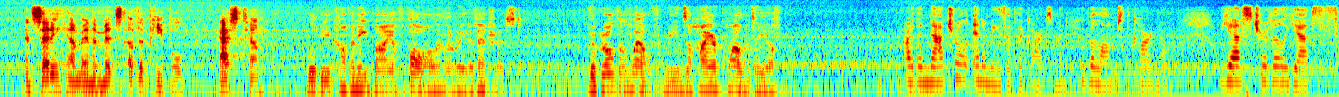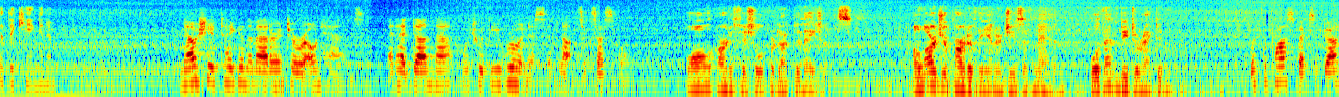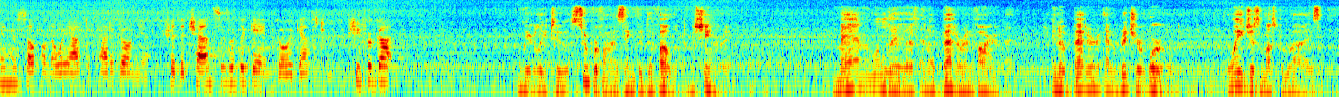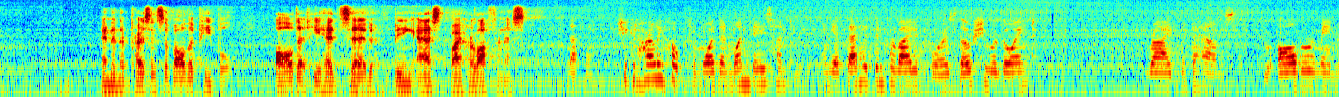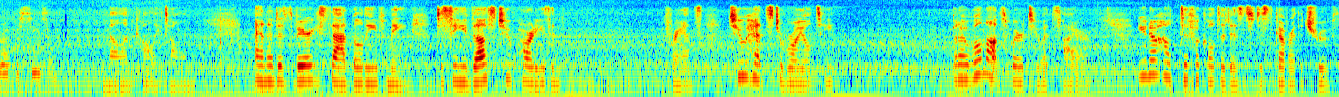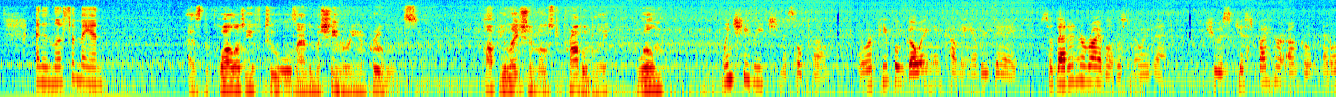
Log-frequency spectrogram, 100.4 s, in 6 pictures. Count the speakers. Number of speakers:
four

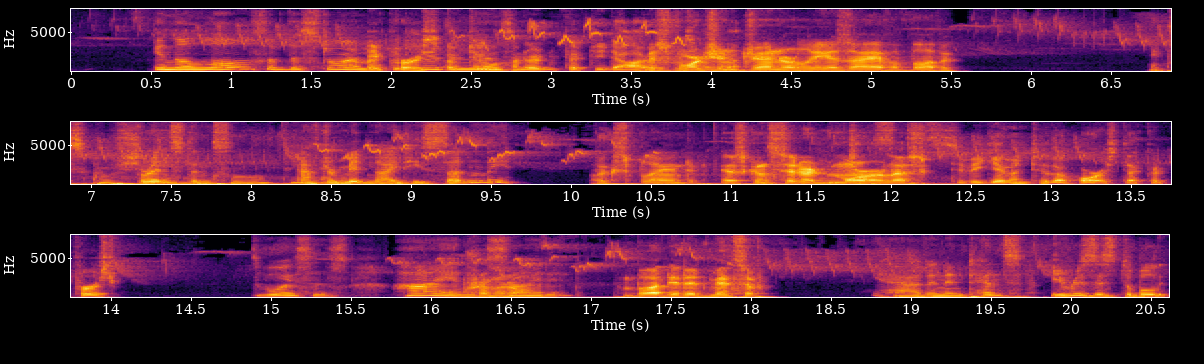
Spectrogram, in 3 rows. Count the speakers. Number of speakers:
five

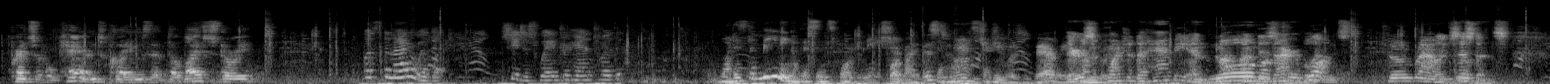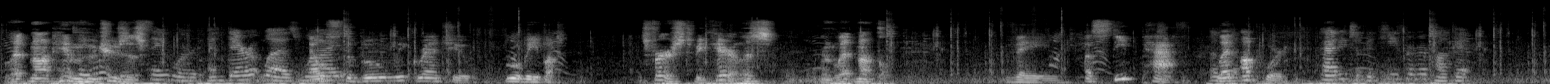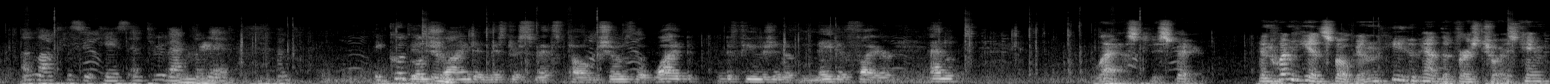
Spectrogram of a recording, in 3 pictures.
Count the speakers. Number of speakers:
six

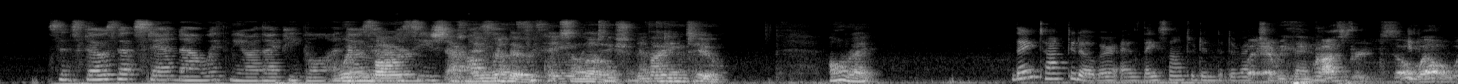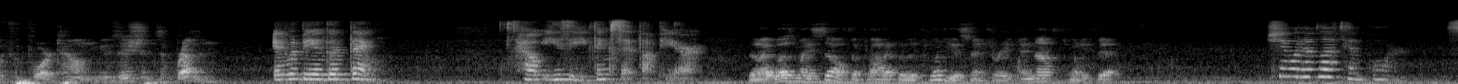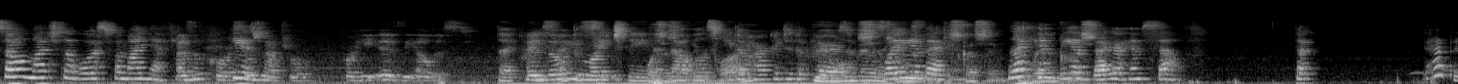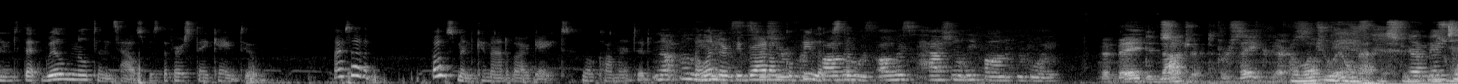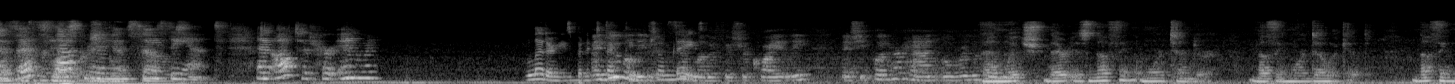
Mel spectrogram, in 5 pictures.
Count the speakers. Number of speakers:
nine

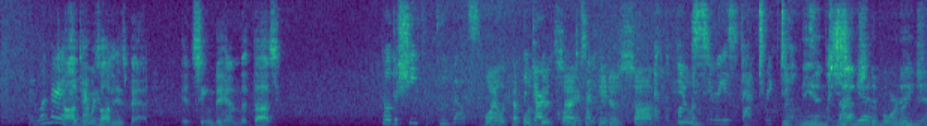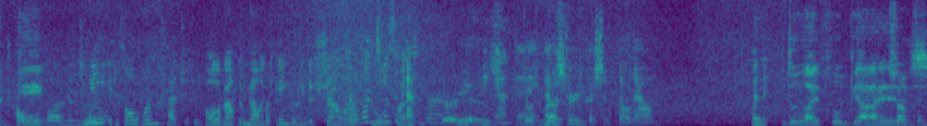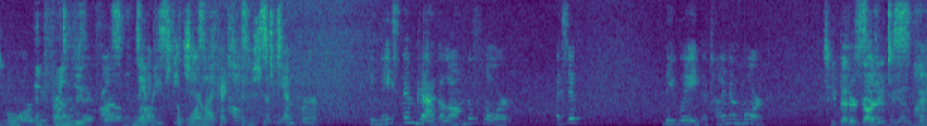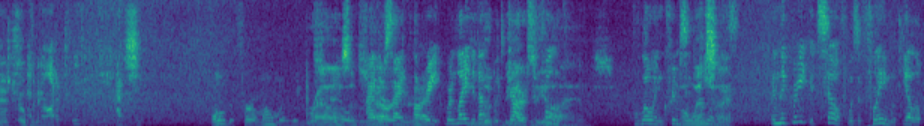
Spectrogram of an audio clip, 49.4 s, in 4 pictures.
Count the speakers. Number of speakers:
ten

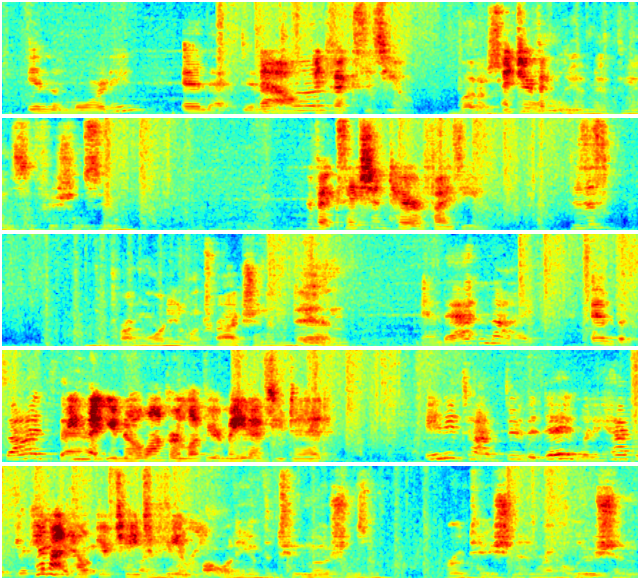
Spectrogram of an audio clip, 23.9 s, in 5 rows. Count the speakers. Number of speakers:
three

